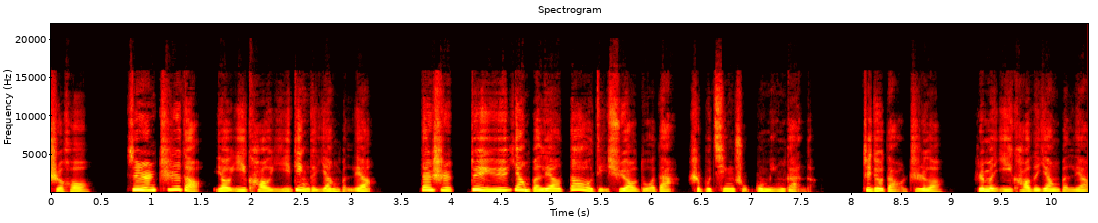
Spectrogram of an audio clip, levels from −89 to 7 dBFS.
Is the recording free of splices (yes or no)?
yes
